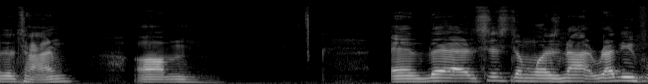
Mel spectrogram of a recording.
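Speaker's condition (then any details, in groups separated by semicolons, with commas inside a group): Cerebral palsy; verbal, able to speak up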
